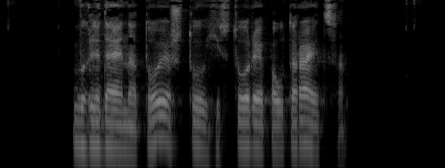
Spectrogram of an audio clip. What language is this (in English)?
Belarusian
